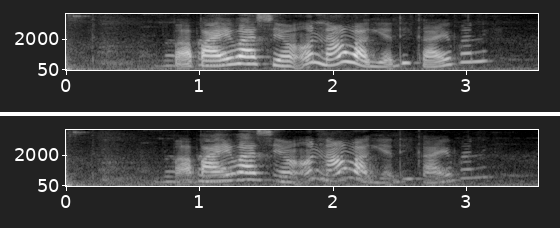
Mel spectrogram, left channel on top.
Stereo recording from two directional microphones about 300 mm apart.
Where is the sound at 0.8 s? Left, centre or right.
Centre.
